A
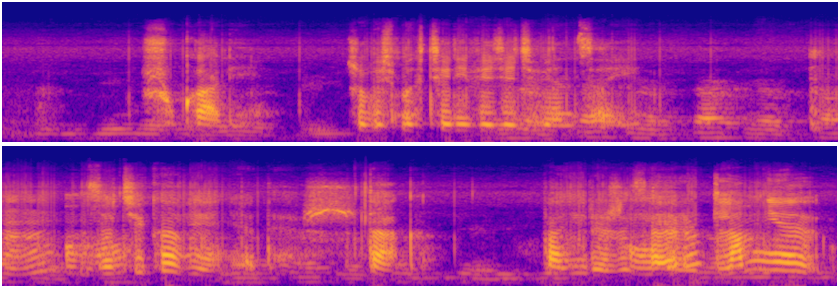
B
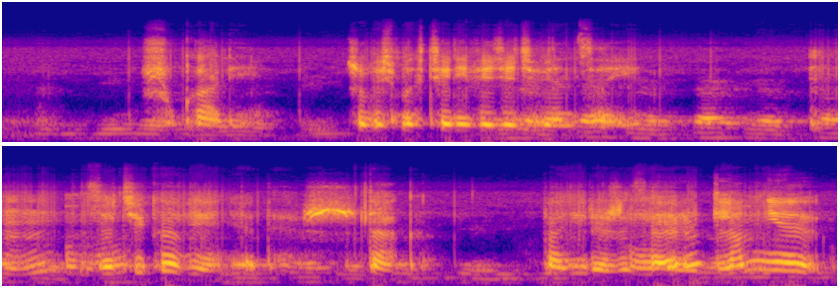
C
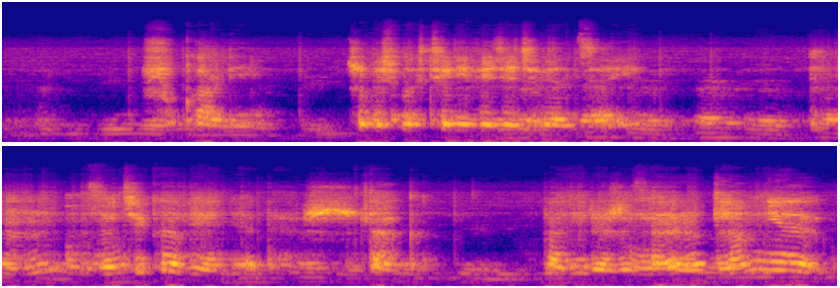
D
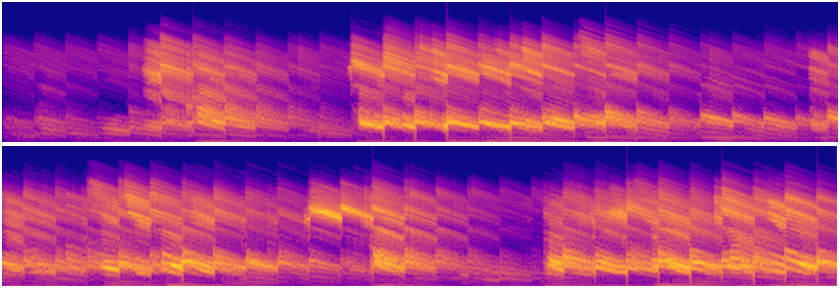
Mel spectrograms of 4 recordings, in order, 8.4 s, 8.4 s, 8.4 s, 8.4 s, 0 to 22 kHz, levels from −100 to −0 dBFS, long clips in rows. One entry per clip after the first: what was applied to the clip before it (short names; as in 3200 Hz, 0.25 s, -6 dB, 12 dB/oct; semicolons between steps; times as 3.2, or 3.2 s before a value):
EQ curve 210 Hz 0 dB, 310 Hz -5 dB, 620 Hz +10 dB, 1100 Hz -20 dB, 3100 Hz +12 dB, 8100 Hz -16 dB, 12000 Hz -12 dB; gain +2 dB
reverb, pre-delay 4 ms, DRR 1 dB; gain -5.5 dB
spectral trails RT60 0.96 s; shaped vibrato saw down 6.3 Hz, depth 250 cents; gain -1.5 dB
